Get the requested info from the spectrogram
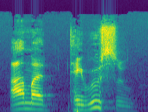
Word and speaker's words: Amaterasu: I actually got it written down here, but it's Amaterasu.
